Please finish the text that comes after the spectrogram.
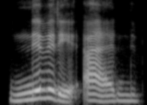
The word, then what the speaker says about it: NVIDIA: So we are looking at the SPY, McDonald's, IBM, Lilly, Cummins, FedEx, Apple, Nvidia.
